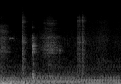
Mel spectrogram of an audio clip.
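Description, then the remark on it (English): A motorcycle engine, revved hard by its rider, rumbles at a steady, low throbbing pitch, with a few brief hissy clicks on top and no one talking. “Just listen to the dude on the motorcycle.”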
